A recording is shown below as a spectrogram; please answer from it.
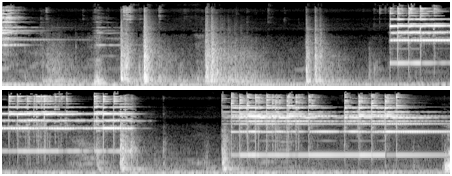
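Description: Handheld hand bell with a handle: a few knocks and handling thuds come first, then two loud bursts of bright, sustained bell clanging ring out up close, with a brief pause between them.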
